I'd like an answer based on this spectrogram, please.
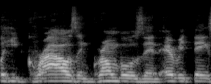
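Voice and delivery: ordinary talk, nothing marked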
